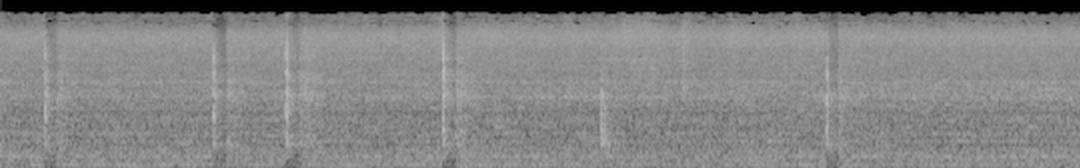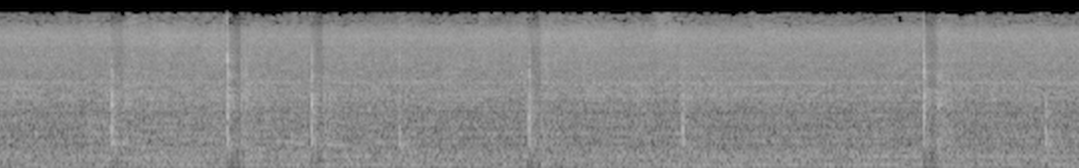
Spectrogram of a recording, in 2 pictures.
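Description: A knife chops through tomatoes on a cutting board.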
